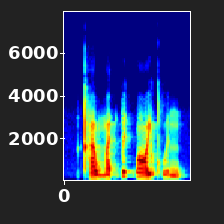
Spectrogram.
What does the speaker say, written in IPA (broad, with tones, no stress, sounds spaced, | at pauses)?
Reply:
kʰ ɐ˨˩ w m ɐ˨˥ t̚ p ɪ˥ k̚ w ɔː˧ j kʷʰ ɪ˨˩ ŋ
